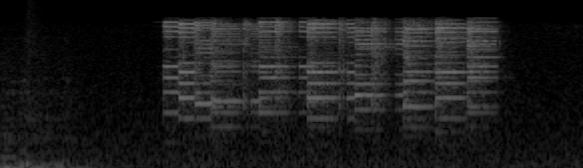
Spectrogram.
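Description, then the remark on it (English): A bright, electronic Android phone ringtone plays for about two seconds, a loud, tonal melody with a slightly pulsing rhythm, clear with no talking over it. “I love you, Android phone.”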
